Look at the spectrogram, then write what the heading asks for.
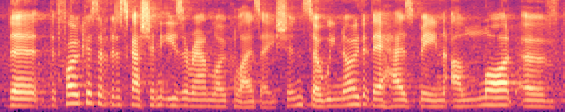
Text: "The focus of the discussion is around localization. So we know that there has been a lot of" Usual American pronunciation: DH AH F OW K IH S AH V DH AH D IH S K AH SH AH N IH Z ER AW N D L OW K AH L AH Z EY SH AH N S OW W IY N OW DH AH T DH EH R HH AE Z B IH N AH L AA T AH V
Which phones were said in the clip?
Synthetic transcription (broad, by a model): DH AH F OW K IH S AH V DH AH D IH S K AH SH AH N IH Z ER AW N D L OW K AH L AH Z EY SH AH N S OW W IY N OW DH AH T DH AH R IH Z B IH N AH L AA T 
